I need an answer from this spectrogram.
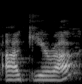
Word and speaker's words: Argira: did that come about and how do you pronounce it so aguira is the business name and that is named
